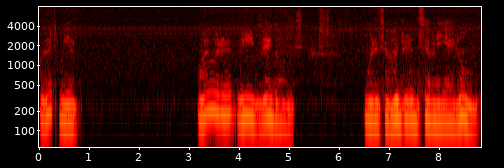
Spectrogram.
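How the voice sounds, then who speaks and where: Guy mumbling thru a repair job, kinda husky, folksy, thinking out loud, tinny lo-fi phone sound. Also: mid-range voice, no room sound. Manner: informal, folksy, halting mutter while working. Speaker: radio repair hobbyist presenting own repair video. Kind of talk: hands-on repair demonstration, thinking aloud. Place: indoors at a repair workbench. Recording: muffled phone-like audio, lo-fi.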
